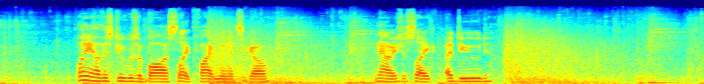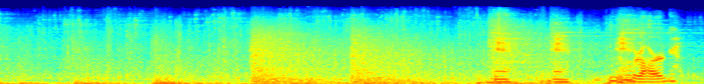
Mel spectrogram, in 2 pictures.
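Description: A man talks with animation over a headset microphone.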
